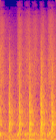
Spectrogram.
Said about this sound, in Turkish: Cücelerin evine varınca kapıyı çalmış.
